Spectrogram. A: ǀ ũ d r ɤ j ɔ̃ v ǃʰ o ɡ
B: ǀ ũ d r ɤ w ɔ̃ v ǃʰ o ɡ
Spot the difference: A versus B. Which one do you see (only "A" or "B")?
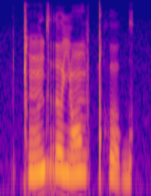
A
